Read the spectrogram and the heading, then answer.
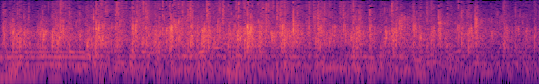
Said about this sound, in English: Thank you. Give our guys a big hand clap.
